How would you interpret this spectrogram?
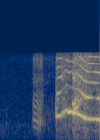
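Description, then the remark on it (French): Someone imitates an elephant's trumpet with their voice: a brief breathy burst, a short pause, then a sustained, high, strained squeal that wavers and slowly falls in pitch. “C'est un éléphant. C'est comment l'éléphant?”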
